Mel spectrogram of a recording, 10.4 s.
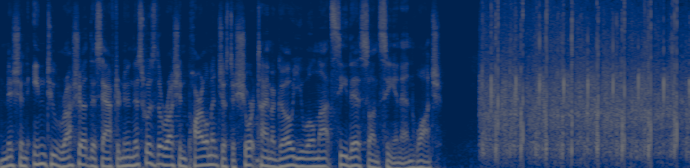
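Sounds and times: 
speech: 0:00.1 - 0:06.7
parliament members applauding: 0:07.2 - 0:10.3.

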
